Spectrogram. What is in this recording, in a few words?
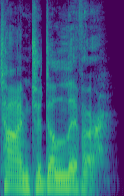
voice, taunt; elven mercenaries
